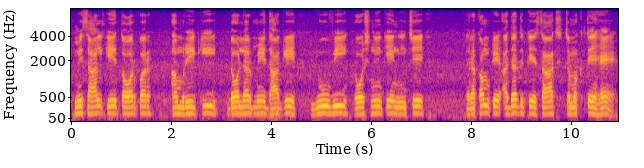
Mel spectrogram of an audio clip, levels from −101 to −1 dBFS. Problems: background sounds at intervals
